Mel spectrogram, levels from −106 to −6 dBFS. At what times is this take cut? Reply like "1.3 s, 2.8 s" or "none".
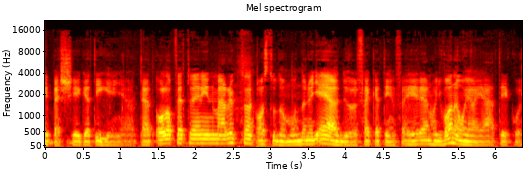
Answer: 2.8 s

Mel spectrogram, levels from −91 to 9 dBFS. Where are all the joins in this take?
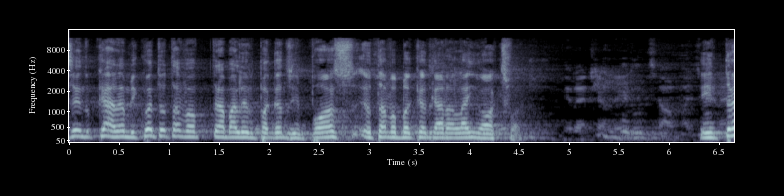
2.2 s, 3.6 s

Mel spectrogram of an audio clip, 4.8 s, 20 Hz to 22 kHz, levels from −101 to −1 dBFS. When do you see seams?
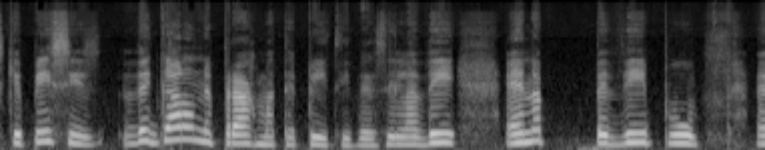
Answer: none

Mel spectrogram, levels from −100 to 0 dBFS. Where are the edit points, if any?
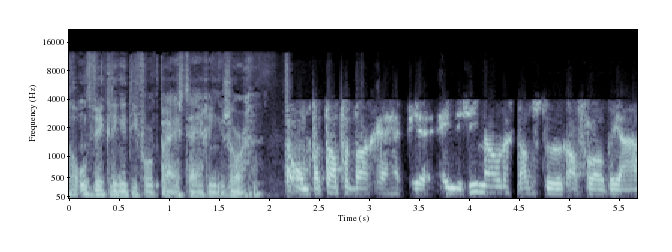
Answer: none

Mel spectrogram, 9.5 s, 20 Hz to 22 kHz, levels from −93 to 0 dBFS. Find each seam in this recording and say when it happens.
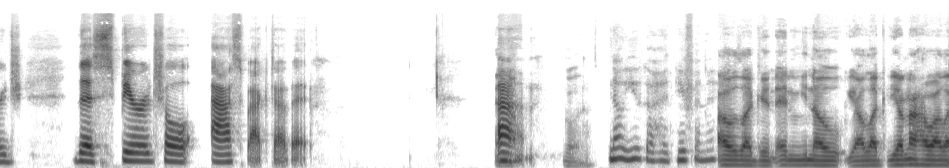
none

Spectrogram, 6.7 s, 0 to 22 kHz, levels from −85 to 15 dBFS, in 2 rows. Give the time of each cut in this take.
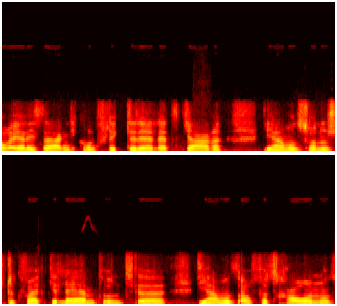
1.8 s

